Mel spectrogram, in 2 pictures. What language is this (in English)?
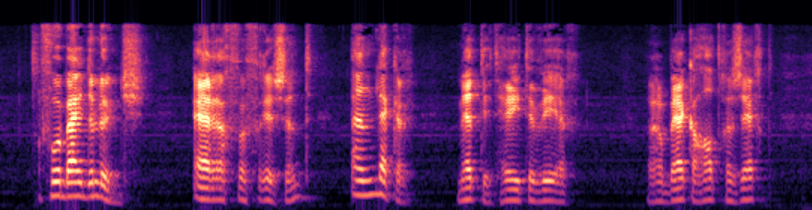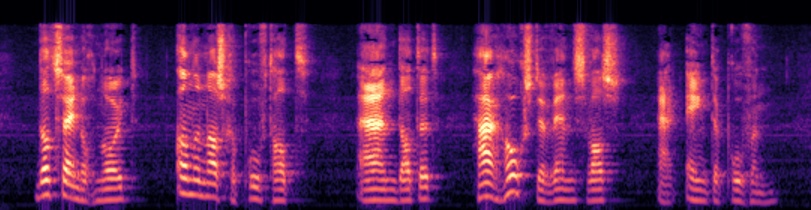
Dutch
